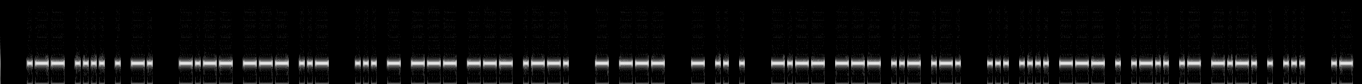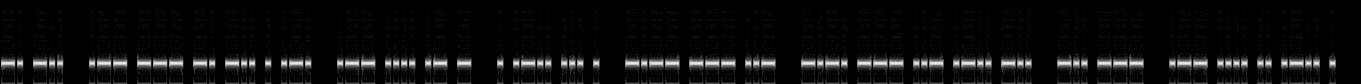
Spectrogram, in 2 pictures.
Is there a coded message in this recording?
Yes: Morse code from 0.3 to 27.0 s, heard as a keyed tone, about 30 wpm, 1000 Hz. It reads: WHEN YOU STOOP TO TIE YOUR SHOELACES AND WONDER WHAT ELSE YOU COULD DO WHILE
